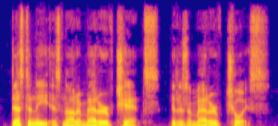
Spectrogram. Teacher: of course you will want to emphasize Destiny for it is the principal idea in your declaration and you will put some emphasis on not else your hearers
